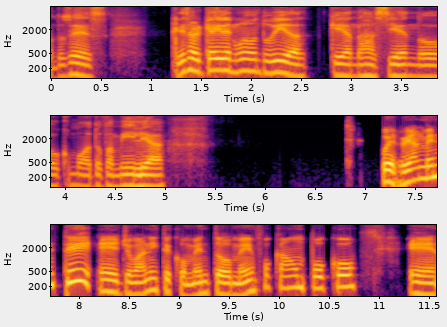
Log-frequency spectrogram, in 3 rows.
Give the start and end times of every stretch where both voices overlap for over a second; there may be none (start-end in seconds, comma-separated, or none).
none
